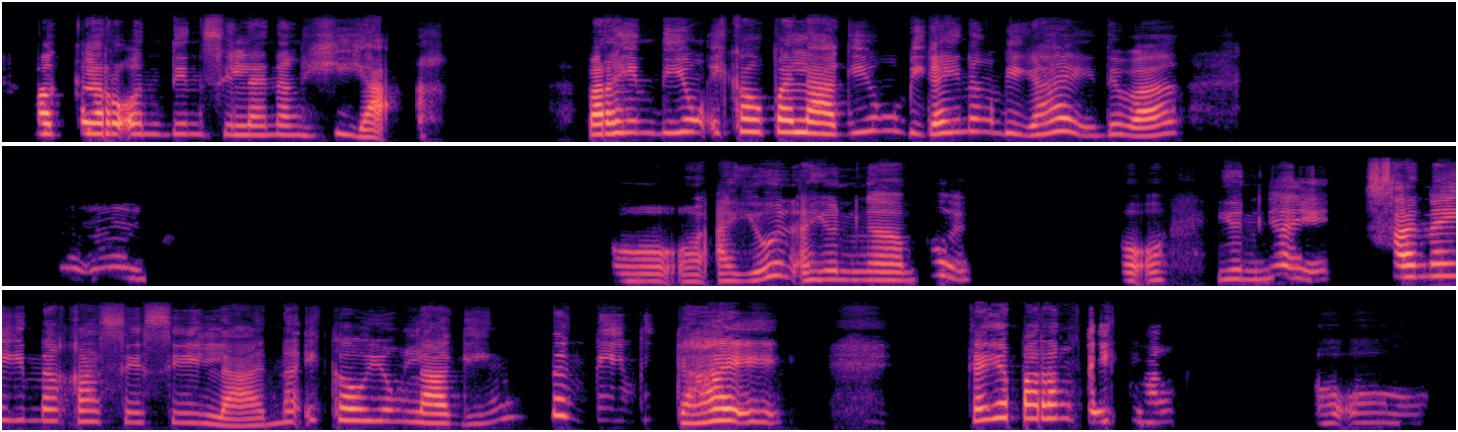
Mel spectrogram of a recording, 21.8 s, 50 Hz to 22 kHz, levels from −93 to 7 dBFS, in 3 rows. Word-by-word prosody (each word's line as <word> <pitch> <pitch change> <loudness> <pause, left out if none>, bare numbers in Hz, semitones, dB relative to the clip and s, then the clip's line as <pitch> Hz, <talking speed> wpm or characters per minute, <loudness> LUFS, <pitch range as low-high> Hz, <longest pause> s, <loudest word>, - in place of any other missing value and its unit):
magkaroon 290 -1 +4
din 290 -1 -8
sila 260 -1 -3
ng 260 -1 -4
hiya, 245 -4 -1 1.0
para 280 +1 +9
hindi 320 0 -4
yung 335 - 0
ikaw 340 +2 +2
palagi 320 -2 +6
yung 380 - -12
bigay 305 +1 +2
ng 360 -2 -5
bigay, 300 0 -1
'di 280 - -7
ba. 240 +4 +3 1.7
Mm. 285 0 -16 2.4
Oo, 200 -2 -7
ayon 210 - -5
ayon, 240 +2 -5
nga 230 -1 -2
po 360 -2 -8
eh 245 - -13 0.8
oo, 215 +2 -4 0.3
yon 260 0 -7
nga 320 +4 -3
eh. 245 -2 -6 0.2
Sanay 335 +1 +3
na 325 -1 -2
kasi 295 -2 -6
sila 225 -10 -4
na 290 - -8
ikaw 335 -1 +1
yung 315 -1 -6
laging 255 -1 0 0.3
nagbibigay 315 - +2 0.9
kaya 355 +5 +5
parang 390 0 +4
take 290 +1 -1
lang 280 +1 -10 0.8
oo. 260 -1 -15
285 Hz, 115 wpm, -22 LUFS, 255-325 Hz, 2.4 s, para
